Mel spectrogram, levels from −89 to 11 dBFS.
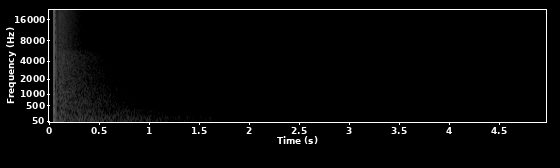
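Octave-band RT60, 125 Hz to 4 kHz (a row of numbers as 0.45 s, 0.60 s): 3.6 s, 3.1 s, 2.2 s, 1.8 s, 1.5 s, 1.3 s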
